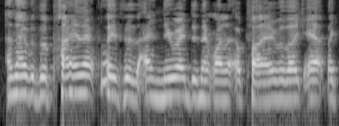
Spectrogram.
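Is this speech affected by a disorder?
Yes: cerebral palsy; since birth, brain damage to motor area of brain, affects speech and body movement; improved with speech therapy.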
